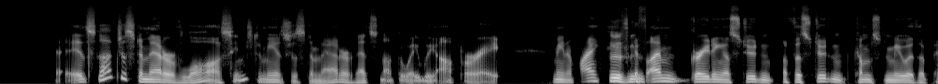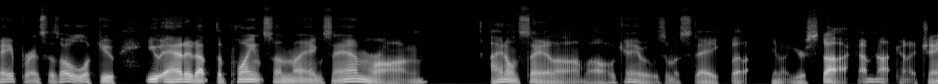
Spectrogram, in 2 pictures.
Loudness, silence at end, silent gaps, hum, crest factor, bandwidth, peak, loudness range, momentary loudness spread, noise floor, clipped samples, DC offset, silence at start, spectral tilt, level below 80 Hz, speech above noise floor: -23 LUFS; 0 s; none; none; 20 dB; 16 kHz; -2 dBFS; 6 LU; 12 LU; -80 dBFS; under 0.1%; under 0.1%; 0.6 s; -6 dB/octave; -42 dBFS; 58 dB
